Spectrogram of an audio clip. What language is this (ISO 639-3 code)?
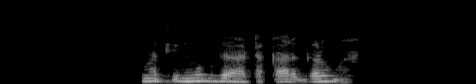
xka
